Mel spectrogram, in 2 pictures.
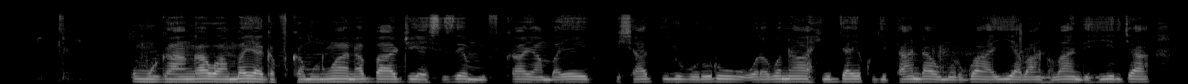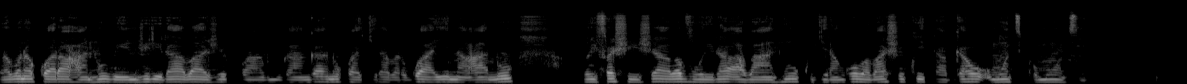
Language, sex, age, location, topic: Kinyarwanda, male, 18-24, Kigali, health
